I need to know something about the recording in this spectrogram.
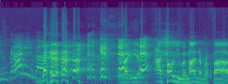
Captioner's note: laughter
